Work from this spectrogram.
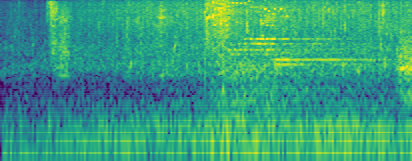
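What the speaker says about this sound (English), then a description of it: "That waterfall must be coming from somewhere." A waterfall in the video game Horizon Forbidden West gives a steady, broad rush of falling water. The wash holds constant with a slight swell partway through, and a few faint tonal game sounds sit above it.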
